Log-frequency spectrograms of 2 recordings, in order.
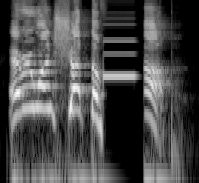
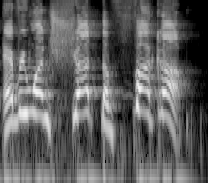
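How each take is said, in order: First: High mock shout with the swear bleeped; bleeped order. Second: High, drawn-out mock shout; exasperated order. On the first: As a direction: repeat the order, bleep over the curse. Repeats it with a bleep. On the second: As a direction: yell for silence, hitting each word. Calling the chat to order.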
